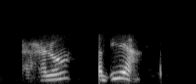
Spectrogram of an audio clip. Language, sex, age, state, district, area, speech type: Manipuri, female, 60+, Manipur, Imphal East, rural, conversation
